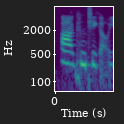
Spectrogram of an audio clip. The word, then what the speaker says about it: Contigo: Joining me in studio from Contigo. Did I say that right? – Contigo, yes.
